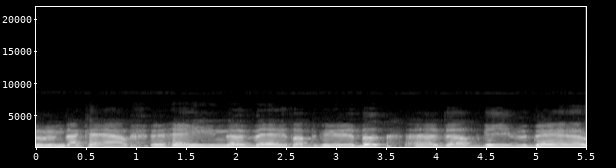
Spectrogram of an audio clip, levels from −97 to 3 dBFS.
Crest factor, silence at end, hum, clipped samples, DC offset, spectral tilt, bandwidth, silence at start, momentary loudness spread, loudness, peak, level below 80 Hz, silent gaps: 14 dB; 0 s; none; under 0.1%; under 0.1%; -11 dB/octave; 3.9 kHz; 0 s; 5 LU; -21 LUFS; -6 dBFS; -64 dBFS; none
